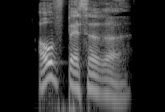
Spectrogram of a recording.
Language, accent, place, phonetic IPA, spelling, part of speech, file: German, Germany, Berlin, [ˈaʊ̯fˌbɛsəʁə], aufbessere, verb, De-aufbessere.ogg
- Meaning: inflection of aufbessern: 1. first-person singular dependent present 2. first/third-person singular dependent subjunctive I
